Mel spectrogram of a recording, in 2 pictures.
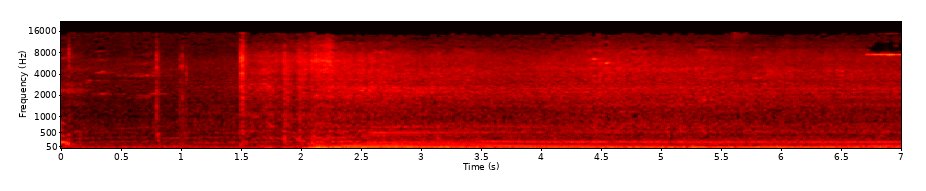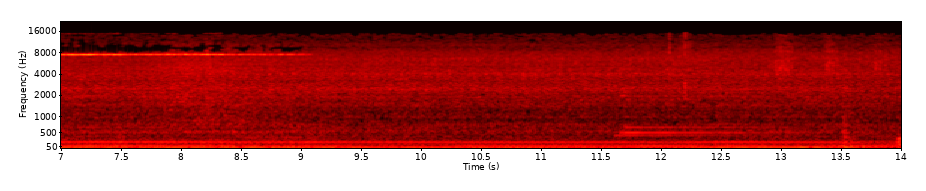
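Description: BMW 320i four-cylinder engine started from inside the cabin. It catches about two seconds in, its revs flare and settle, and it then idles steadily. This is the first start on freshly changed spark plugs, and it runs without any problem.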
